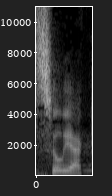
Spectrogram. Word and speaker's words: celiac: is it celiac disease? Is, am I saying that right? Okay, it is so that if she just has con- contamination of any sort, she gets violently sick.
